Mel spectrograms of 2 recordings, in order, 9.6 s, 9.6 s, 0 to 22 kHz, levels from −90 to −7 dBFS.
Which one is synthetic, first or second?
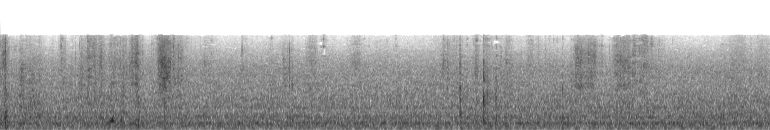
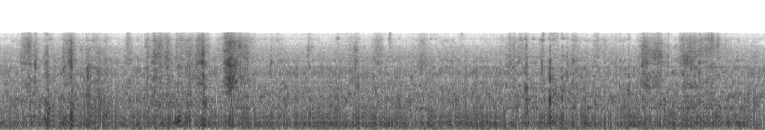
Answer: second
